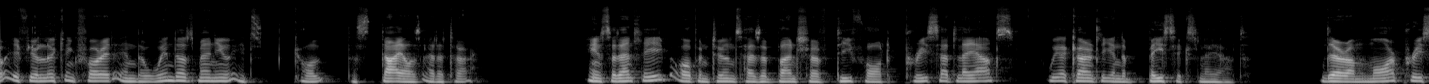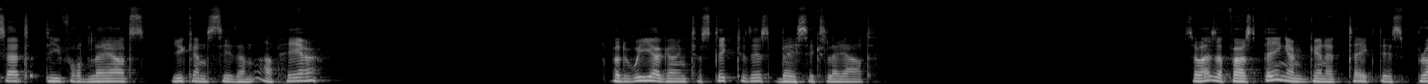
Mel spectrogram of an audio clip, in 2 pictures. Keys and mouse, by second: 1.4 click, 6.5 click, 15.1 click, 16.8 click, 18.7 click, 19.6 click, 20.3 click, 21.5 click.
